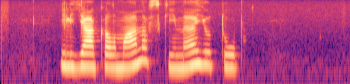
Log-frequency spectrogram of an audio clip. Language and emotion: Russian, neutral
